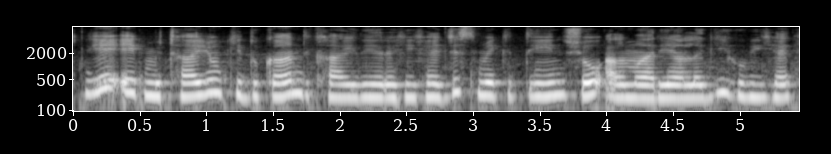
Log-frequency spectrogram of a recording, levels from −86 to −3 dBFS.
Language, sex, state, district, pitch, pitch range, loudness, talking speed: Hindi, female, Uttar Pradesh, Lalitpur, 210 Hz, 195-225 Hz, -15 LUFS, 185 wpm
